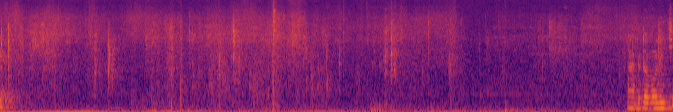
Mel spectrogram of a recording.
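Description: Papers rustle and pens tap on a table.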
